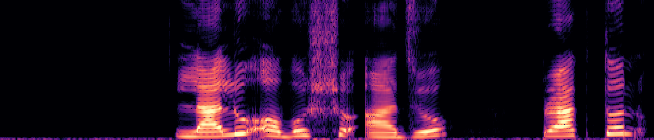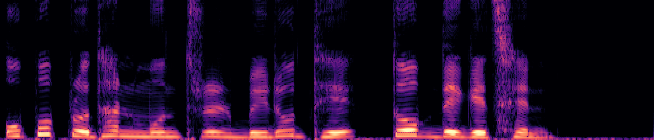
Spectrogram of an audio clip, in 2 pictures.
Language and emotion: Bengali, neutral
